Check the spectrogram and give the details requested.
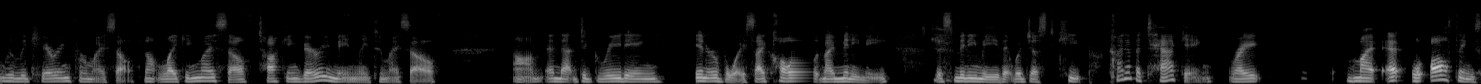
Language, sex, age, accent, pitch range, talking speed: English, female, 50-69, American, 125-155 Hz, 155 wpm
